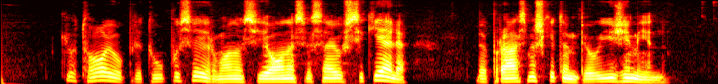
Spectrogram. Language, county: Lithuanian, Vilnius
